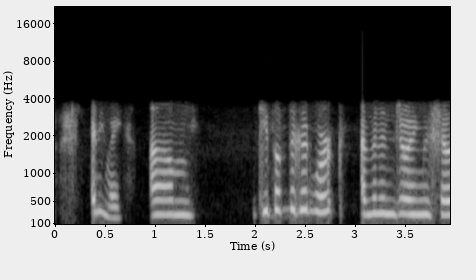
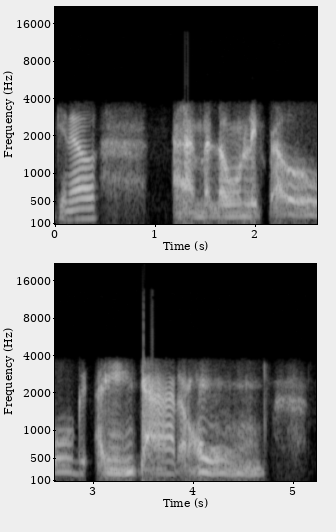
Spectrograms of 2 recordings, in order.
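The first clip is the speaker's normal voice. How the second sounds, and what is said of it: Very low-pitched impression of Sam. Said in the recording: “do a Sam impersonation,... about as low as I go”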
